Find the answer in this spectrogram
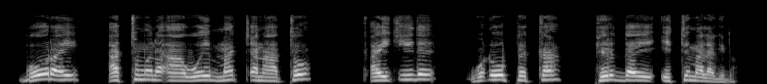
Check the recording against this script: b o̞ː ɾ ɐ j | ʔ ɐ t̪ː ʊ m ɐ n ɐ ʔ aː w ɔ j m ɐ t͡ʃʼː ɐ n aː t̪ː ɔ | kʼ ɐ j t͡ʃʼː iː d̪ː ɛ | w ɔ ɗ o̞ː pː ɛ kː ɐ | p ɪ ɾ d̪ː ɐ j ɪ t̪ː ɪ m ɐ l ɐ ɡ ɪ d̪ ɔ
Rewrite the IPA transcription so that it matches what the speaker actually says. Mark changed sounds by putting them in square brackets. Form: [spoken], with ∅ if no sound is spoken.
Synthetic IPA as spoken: b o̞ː ɾ ɐ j | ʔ ɐ t̪ː ʊ m ɐ n ɐ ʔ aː w ɔ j m ɐ t͡ʃʼː ɐ n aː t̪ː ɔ | kʼ ɐ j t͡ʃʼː iː [d̪] ɛ | w ɔ ɗ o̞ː pː ɛ kː ɐ | p ɪ ɾ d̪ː ɐ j ɪ t̪ː ɪ m ɐ l ɐ ɡ ɪ d̪ ɔ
